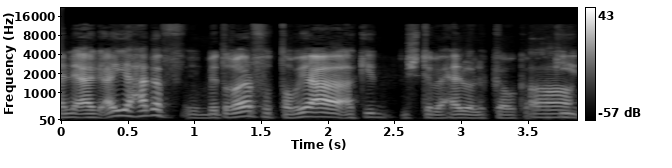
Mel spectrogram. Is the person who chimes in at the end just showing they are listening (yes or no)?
no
